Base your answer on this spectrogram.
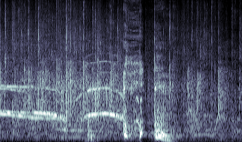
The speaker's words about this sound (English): Give him a clap, everybody.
